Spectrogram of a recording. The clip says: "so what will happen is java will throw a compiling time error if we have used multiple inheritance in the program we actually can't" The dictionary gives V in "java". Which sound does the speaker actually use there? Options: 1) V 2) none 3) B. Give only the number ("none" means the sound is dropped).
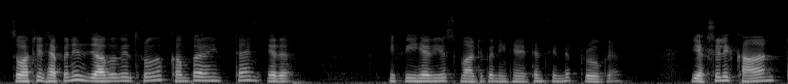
3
